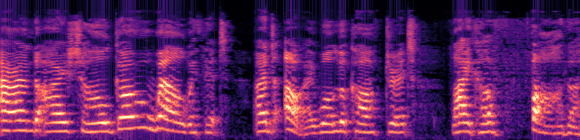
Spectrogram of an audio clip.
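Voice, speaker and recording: A woman's put-on character voice, fairly high in pitch, at a fairly slow pace. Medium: read story. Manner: stern, commanding.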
